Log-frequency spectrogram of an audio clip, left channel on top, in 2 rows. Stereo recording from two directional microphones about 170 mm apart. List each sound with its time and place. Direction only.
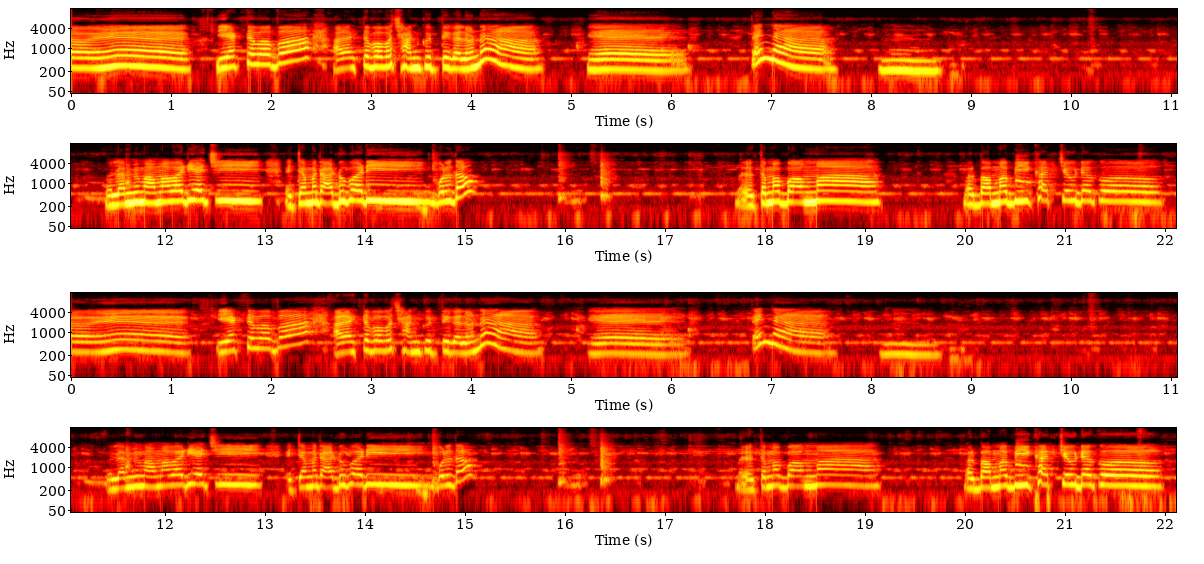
0.0 s a sound: 35° left (ahead or behind)
2.6 s a woman's voice: 20° left (ahead or behind)
3.0 s a woman's voice: 40° left (ahead or behind)
11.7 s speech: 45° left (ahead or behind)
17.7 s speech: 25° left (ahead or behind)
17.9 s speech: 45° left (ahead or behind)
20.0 s a woman's voice: 20° left (ahead or behind)
20.7 s a woman's voice: 5° left (ahead or behind)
